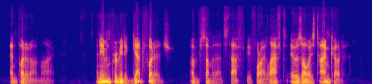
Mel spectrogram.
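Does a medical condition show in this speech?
No.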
